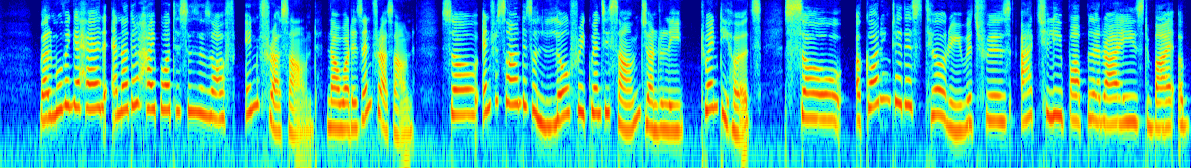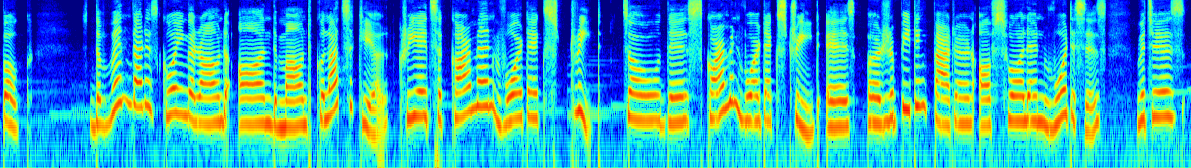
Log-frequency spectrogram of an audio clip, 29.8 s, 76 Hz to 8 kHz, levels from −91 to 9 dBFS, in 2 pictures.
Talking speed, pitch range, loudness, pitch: 125 wpm, 265-360 Hz, -14 LUFS, 295 Hz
